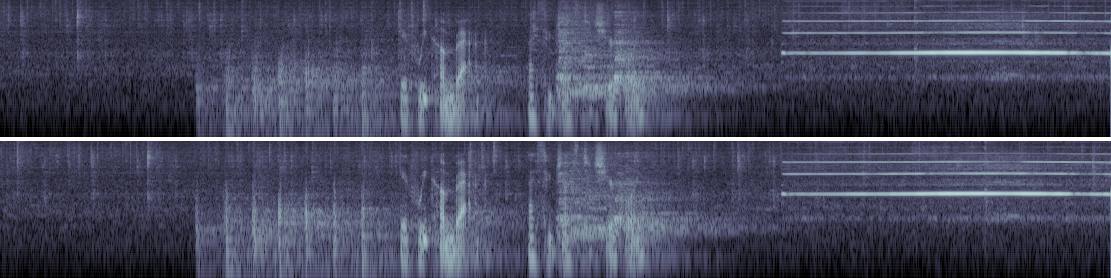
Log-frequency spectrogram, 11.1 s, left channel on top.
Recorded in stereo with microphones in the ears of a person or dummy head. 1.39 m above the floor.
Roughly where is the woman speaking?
Centre.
